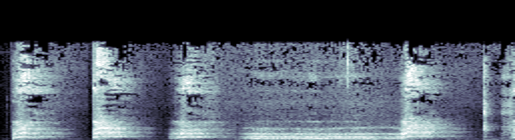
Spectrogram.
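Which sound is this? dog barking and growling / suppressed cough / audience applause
dog barking and growling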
